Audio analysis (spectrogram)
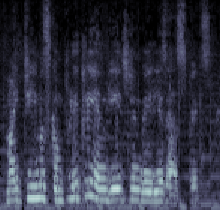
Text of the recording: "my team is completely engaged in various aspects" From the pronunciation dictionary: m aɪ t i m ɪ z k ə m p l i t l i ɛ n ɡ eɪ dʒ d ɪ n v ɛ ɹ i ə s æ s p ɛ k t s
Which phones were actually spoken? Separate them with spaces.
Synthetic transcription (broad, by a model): m aɪ t i m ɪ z k ə m p l i t l i ɛ n ɡ eɪ dʒ d ɪ n v ɛ ɹ i ə s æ s p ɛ k t s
